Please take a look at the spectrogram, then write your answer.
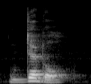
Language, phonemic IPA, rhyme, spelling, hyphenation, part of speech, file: Dutch, /ˈdʏ.bəl/, -ʏbəl, dubbel, dub‧bel, adjective, Nl-dubbel.ogg
- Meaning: 1. double, twofold 2. ambivalent 3. ambiguous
